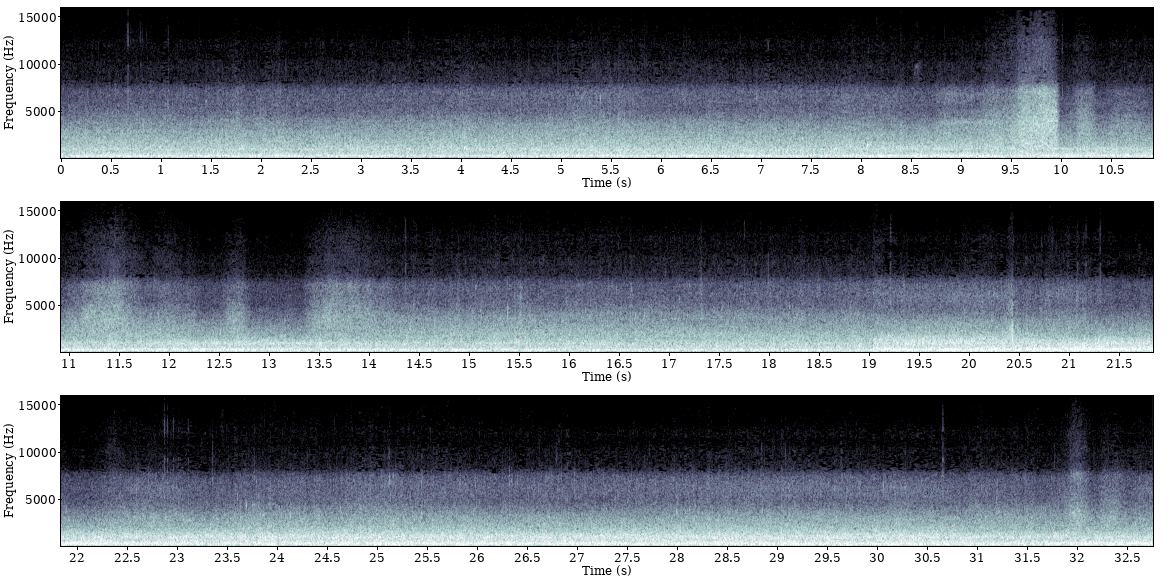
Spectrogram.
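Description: Fast river current rushing over rocks in a steady whitewater rush, getting a little louder about two-thirds of the way through.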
